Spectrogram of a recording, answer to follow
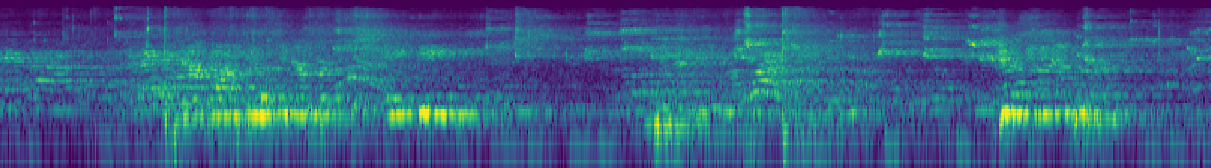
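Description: Basketball game sounds: the ball bouncing and thudding on a concrete court, with a few sharp knocks, under children's voices shouting and calling out.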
